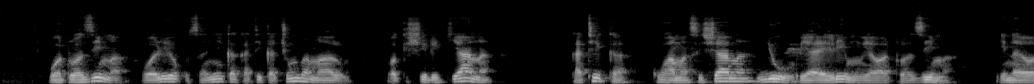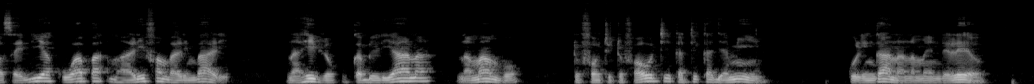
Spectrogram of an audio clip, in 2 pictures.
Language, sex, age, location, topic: Swahili, male, 25-35, Dar es Salaam, education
